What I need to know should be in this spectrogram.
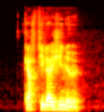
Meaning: cartilaginous, gristly
- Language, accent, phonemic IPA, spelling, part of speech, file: French, France, /kaʁ.ti.la.ʒi.nø/, cartilagineux, adjective, LL-Q150 (fra)-cartilagineux.wav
